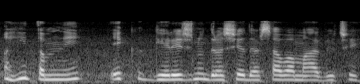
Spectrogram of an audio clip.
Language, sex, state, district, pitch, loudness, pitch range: Gujarati, female, Gujarat, Gandhinagar, 225 Hz, -15 LUFS, 210-245 Hz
